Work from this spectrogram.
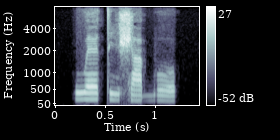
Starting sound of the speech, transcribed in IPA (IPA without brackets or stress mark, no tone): w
